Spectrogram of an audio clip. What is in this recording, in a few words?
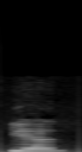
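"dian" Mandarin Chinese, neutral tone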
